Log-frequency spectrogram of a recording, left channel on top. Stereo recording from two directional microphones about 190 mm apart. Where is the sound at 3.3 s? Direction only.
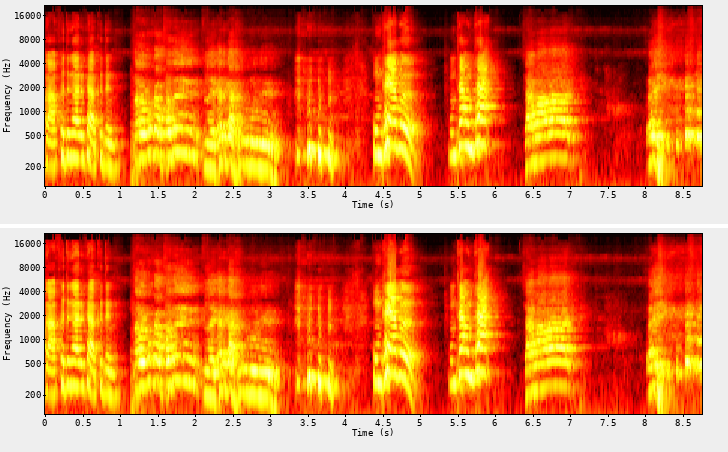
5° left (ahead or behind).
